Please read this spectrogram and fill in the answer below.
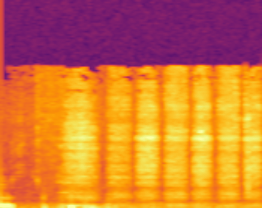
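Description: A person laughing: a brief voiced laugh, then a run of quick, breathy, near-silent laughing breaths, about four or five a second.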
